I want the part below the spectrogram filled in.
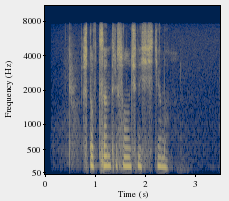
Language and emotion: Russian, neutral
